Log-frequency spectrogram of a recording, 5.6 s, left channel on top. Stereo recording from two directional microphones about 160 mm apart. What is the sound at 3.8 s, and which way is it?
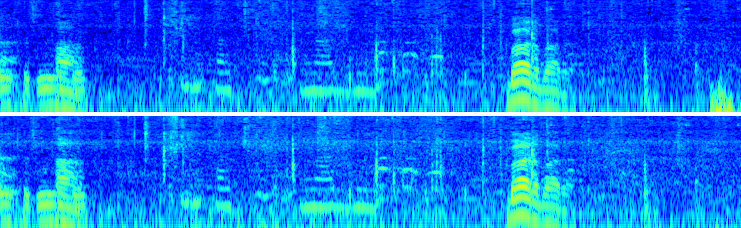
Speech, 75° left (ahead or behind).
